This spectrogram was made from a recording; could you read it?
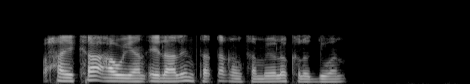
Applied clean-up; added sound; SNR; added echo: neural mask model DeepFilterNet 3.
